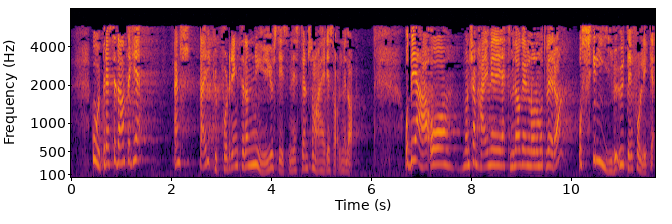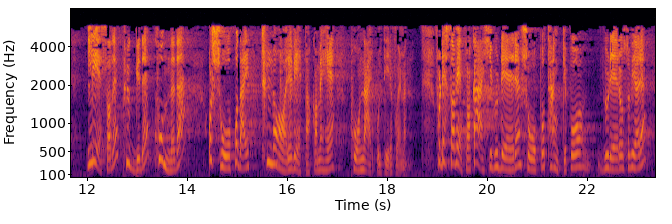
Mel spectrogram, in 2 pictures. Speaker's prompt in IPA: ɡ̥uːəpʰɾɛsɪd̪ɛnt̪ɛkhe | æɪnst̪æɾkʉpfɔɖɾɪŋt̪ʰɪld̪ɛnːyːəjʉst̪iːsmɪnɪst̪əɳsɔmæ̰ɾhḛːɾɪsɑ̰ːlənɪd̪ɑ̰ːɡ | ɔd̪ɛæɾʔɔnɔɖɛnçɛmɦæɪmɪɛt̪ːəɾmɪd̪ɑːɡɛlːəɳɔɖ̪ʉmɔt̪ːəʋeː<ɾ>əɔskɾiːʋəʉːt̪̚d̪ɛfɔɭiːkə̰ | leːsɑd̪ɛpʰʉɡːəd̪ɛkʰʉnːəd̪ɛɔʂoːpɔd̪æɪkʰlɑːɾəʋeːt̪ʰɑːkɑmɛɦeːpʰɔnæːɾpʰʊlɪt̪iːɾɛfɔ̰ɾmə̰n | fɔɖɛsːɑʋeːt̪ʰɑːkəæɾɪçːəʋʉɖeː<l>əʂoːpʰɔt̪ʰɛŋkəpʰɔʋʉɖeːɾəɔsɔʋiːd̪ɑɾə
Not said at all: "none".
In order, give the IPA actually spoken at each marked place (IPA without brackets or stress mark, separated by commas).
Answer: ɾ, ɾ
